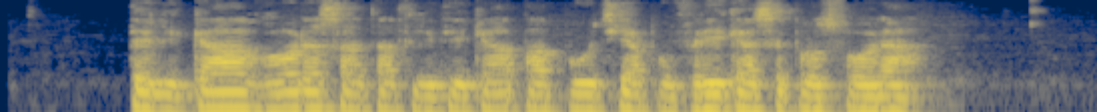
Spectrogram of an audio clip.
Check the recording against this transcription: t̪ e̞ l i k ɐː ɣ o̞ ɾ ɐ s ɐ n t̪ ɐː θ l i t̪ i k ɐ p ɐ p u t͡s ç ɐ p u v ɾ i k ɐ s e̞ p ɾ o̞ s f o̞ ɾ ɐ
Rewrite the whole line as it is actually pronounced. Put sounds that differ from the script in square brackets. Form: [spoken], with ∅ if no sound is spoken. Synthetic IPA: t̪ e̞ l i k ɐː ɣ o̞ ɾ ɐ s ɐ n t̪ ɐː θ l i t̪ i k ɐ p ɐ p u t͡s ç ɐ p u v ɾ i k ɐ s e̞ p ɾ o̞ s f o̞ ɾ ɐ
